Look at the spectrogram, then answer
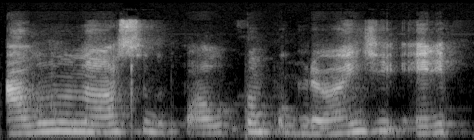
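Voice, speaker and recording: A woman's voice: fairly high pitch, steady tone, moderate pace. A woman from Rio, politely moderating an academic panel and reading out questions as host.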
